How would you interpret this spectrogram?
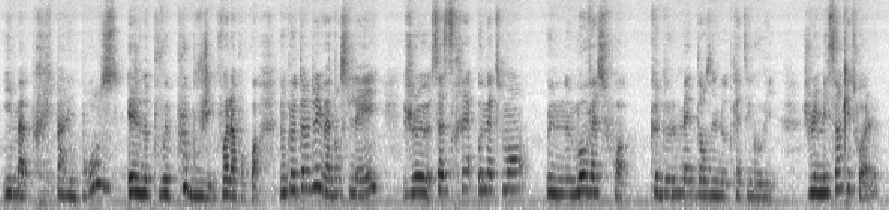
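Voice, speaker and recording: A young woman with a slightly high voice talks through her reading in a loose, chatty way. She restarts sentences often and mixes slang into her rankings, sounding like an excited book vlogger speaking straight to her viewers. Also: normal speed. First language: French. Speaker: book reviewer. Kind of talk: casual tier-list book review.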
